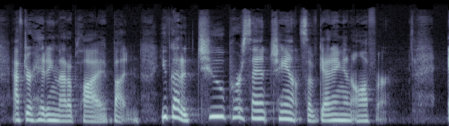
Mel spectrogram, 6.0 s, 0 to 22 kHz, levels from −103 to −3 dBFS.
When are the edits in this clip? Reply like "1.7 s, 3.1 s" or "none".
none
